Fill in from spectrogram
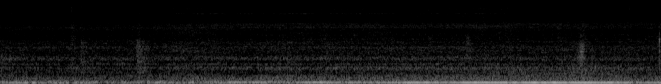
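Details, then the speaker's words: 5-ton 125,000 BTU gas furnace after a new gas valve and thermocouple: low, steady burner rumble building as it heats, no popping or roaring, before the blower fan kicks on normally. "Oh, it's alive. Fan is blowing. Beautiful. Okay. We are working."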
